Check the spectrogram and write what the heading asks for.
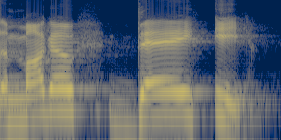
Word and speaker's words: imago Dei: She said this is imago Dei, that's how you say it, the image of God. Not imago Dei, imago Dei.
